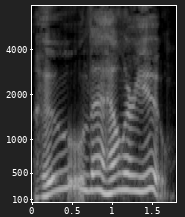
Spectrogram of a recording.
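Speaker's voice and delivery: high, drawn-out "who are you" challenge; retold incredulous demand. Team owner confronts unexpected visitor in his shop, incredulous. Retold startled greeting from Josh.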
